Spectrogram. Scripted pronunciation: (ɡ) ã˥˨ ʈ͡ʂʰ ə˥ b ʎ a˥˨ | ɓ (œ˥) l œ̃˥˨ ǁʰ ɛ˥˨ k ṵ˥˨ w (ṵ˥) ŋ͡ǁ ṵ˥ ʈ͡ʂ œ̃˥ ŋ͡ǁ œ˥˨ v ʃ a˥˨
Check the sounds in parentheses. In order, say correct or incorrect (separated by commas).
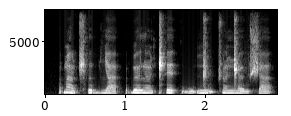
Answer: incorrect, correct, correct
